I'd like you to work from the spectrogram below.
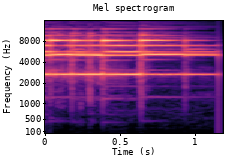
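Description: Several quick metallic rings from a small souvenir replica of the Liberty Bell, bright and close, struck in a rapid cluster and then once more before fading.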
